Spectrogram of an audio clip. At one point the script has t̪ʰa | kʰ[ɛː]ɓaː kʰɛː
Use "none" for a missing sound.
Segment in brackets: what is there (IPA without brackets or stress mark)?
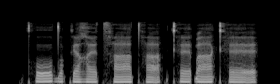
ɛː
